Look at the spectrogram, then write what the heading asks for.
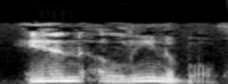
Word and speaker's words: inalienable: are secure and alan i use that pronunciation intentionally in a leanable what is a lien when you have a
